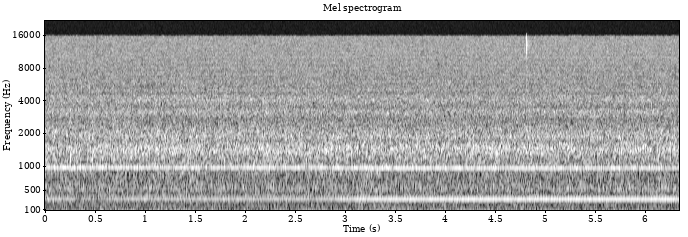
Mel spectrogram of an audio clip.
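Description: Near silence: room tone with a faint steady hum of two pitches, one low and one higher, under a light hiss.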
